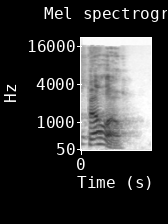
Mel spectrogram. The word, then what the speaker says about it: Bello: But what did you do with Red Sox rookie Brian Bello, pronounced like Scott Bello? So I did get that one right for once. – I thought it was Bello.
